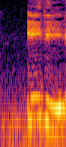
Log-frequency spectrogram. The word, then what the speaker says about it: EDI: airlock is a jar why are you named Edie Edy is the phonetic pronunciation of e d that is an acronym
